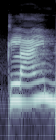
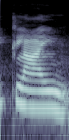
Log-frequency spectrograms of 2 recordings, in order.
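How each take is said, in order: First: क्लाइंब with final b sounded; higher pitch, audible b in क्लाइंब; wrong pronunciation. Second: क्लाइम ending on m; silent b. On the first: Teacher showing the error, b voiced in क्लाइंब. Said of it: "क्लाइंब नहीं". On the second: Teacher giving correct form, क्लाइम with silent b. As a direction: stop क्लाइम on m, no b. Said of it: "बी silent रहता है". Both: Shown as a demonstration.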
